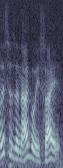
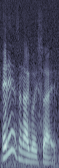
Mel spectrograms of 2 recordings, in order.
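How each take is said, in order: First: Said in the usual way. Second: "is" stressed, falling away after it; emphatic "is", rest of the line dropping. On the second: Real, not acted. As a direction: lean on "is" to confirm it. Repeats the remark, stressing the verb.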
